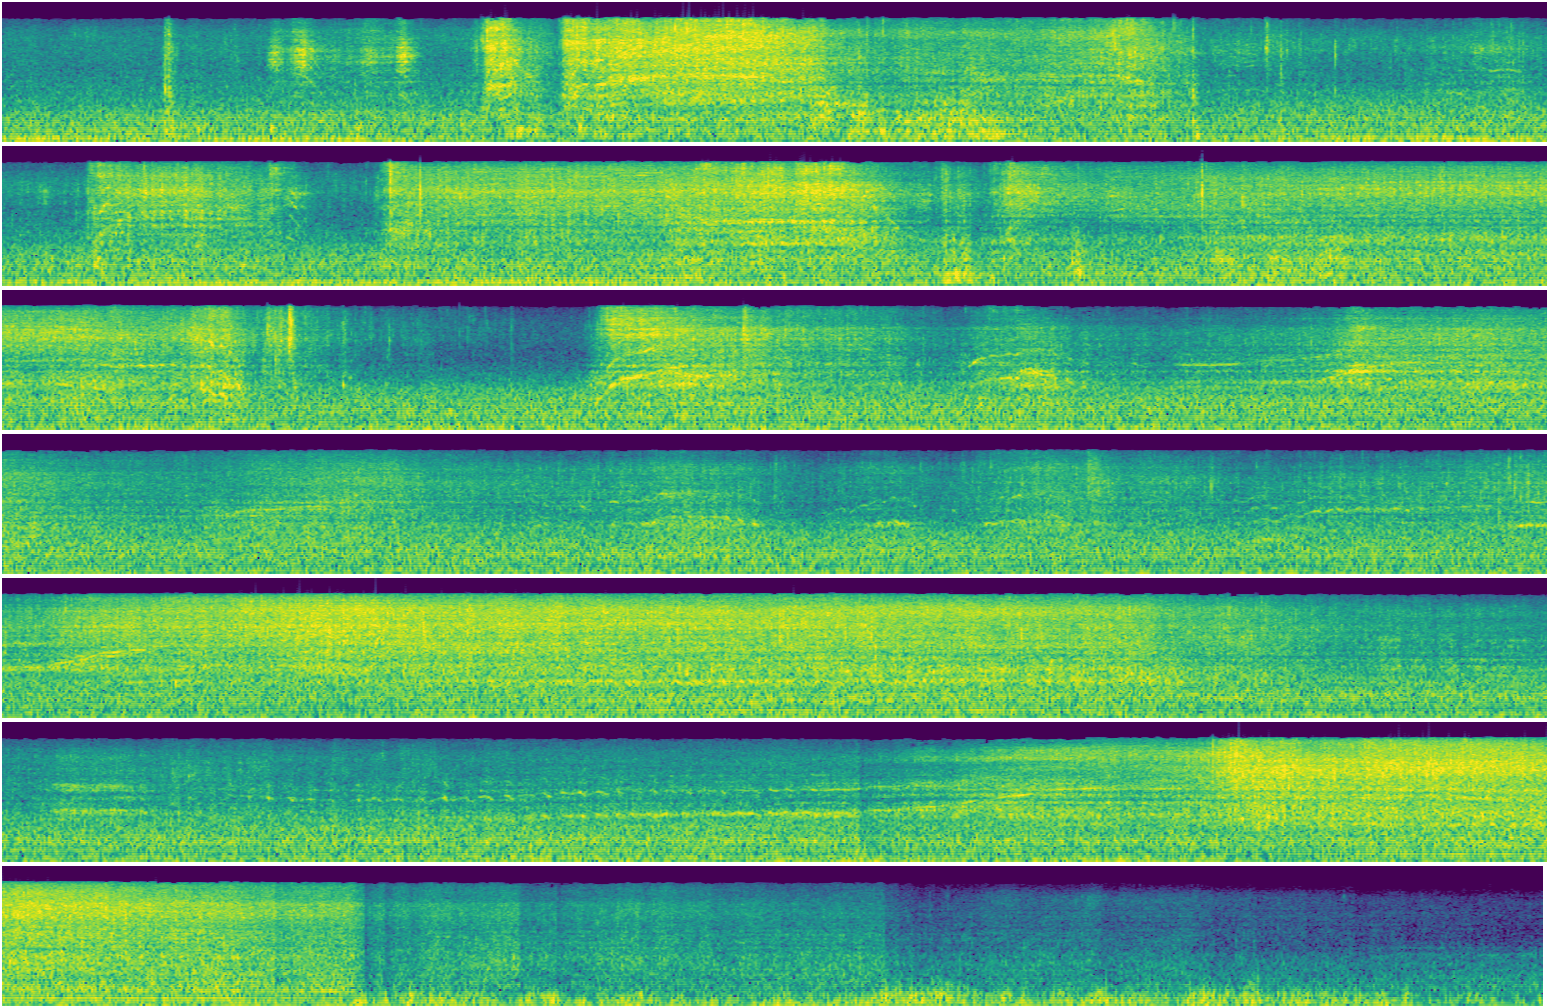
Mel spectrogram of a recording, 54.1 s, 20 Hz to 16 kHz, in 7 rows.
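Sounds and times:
tyres splashing through puddle: 0:01.3 - 0:06.4, 0:29.6 - 0:39.3, 0:42.2 - 0:49.6
rc car electric motors whining: 0:01.4 - 0:06.0, 0:07.3 - 0:17.0, 0:18.4 - 0:23.6, 0:25.8 - 0:37.4, 0:38.1 - 0:48.2.

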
